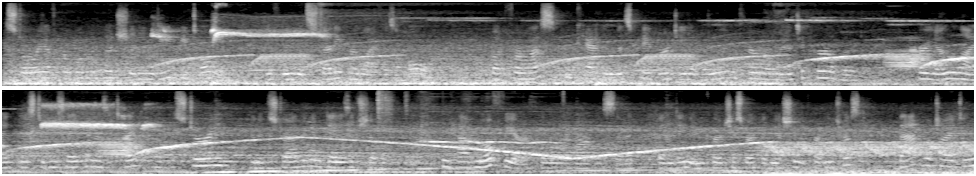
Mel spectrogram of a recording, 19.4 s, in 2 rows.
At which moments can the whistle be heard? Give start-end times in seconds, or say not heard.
1.4-3.2, 10.1-11.3, 13.4-15.3.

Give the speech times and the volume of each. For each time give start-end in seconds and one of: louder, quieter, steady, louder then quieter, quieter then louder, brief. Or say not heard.
0.0-19.4 steady.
